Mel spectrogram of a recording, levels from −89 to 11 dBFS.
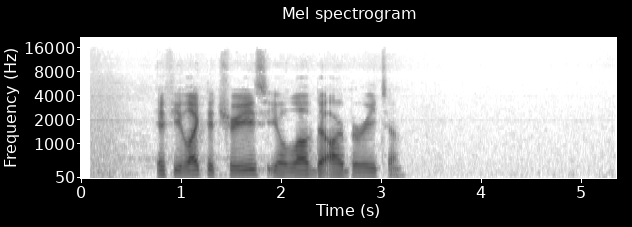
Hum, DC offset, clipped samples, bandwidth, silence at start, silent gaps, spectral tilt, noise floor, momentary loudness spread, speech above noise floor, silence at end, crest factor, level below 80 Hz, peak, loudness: none; under 0.1%; under 0.1%; 15.5 kHz; 0.75 s; none; -5 dB/octave; -68 dBFS; 15 LU; 46 dB; 2.15 s; 24 dB; -68 dBFS; -2 dBFS; -23 LUFS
